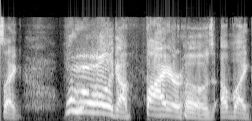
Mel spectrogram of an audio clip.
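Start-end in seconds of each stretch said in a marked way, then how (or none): 0.6-1.1 high, drawn-out gushing noise; imitated projectile vomiting. Man vomiting as the ring breaks, mock gush. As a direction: let it gush like a fire hose. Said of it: "projectile vomits".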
